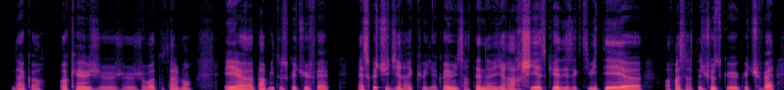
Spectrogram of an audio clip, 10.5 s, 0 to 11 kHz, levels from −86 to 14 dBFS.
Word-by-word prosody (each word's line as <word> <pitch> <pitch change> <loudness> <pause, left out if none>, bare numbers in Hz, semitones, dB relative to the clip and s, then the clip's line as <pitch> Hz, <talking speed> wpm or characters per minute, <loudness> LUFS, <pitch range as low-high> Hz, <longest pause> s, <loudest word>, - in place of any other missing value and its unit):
D'accord, 95 -1 -7 0.2
OK, 110 +3 -1 0.2
je 90 -2 -7
je 90 0 -11
je 95 +2 -11
vois 105 +2 -1
totalement 105 0 -6 0.4
et 100 +1 +6
heu, 90 -1 +4
parmi 135 +11 -1
tout 130 - -11
ce 120 - -10
que 110 - -3
tu 105 0 -3
fais, 150 +11 -4 0.4
est-ce 100 -1 -2
que 180 - +3
tu 115 -11 -4
dirais 115 +8 -3
qu'il 100 -8 -10
y 95 - -11
a - - -9
quand 120 - -5
même 130 0 +5
une 115 - +1
certaine, 110 +1 -1
heu, 95 -1 0
hiérarchie? 100 - +3
Est-ce 140 -4 +4
qu'il 135 - -1
y - - +8
a - - +2
des 100 0 -4
activités, 140 +9 +5
heu, 100 -2 +6 0.3
enfin, 105 - -2
certaines 105 0 -8
choses, 120 +3 -1
que 95 -2 -1
que 95 +2 -7
tu 125 - -5
fais 160 +5 +2
105 Hz, 240 wpm, -25 LUFS, 95-120 Hz, 0.4 s, y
